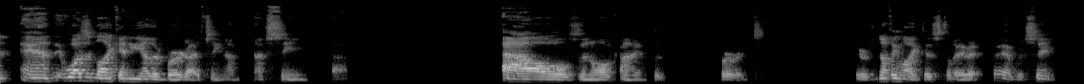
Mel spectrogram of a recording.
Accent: New York City, New York, United States; I mean, I grew up in New York City. The only thing there were stupid pigeons.

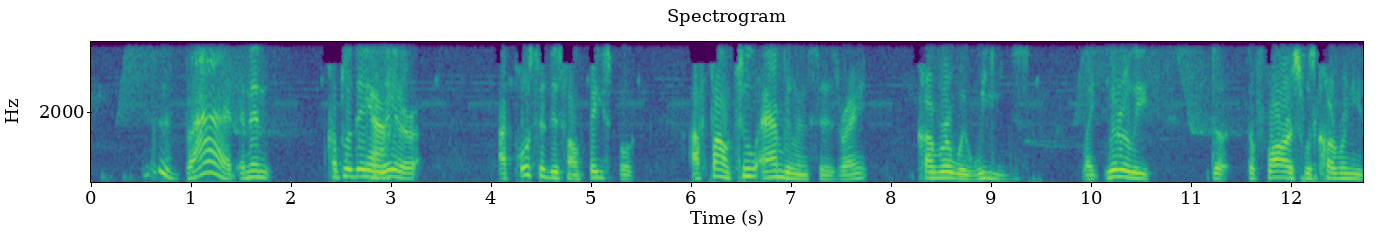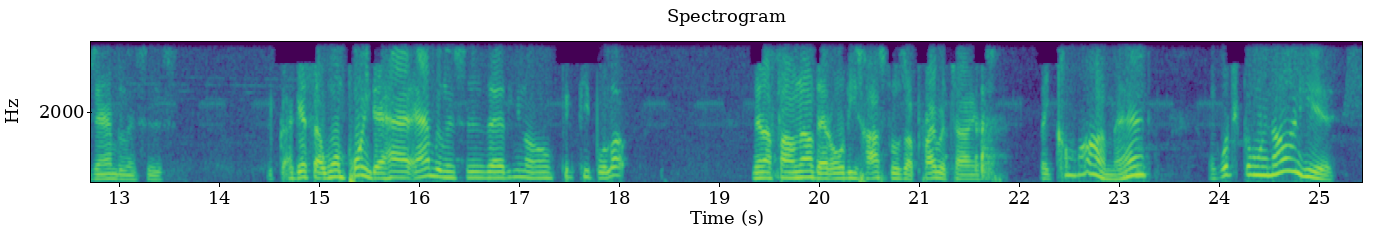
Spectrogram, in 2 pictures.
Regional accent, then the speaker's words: New York City, New York, United States; So, I was raised in East New York. I'm from the hood here in Washington Heights.

